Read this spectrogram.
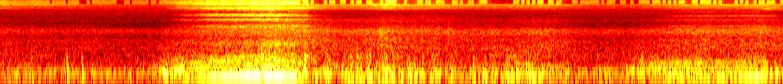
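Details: Two adults recorded while asleep, snoring loudly: one low, rumbling snore on an in-breath, then quieter breathing, over steady low background noise; snoring.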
